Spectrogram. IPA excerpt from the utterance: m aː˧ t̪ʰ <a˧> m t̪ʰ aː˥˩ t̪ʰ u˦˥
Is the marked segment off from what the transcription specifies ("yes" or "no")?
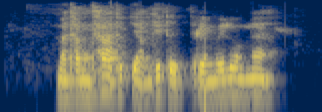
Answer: no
